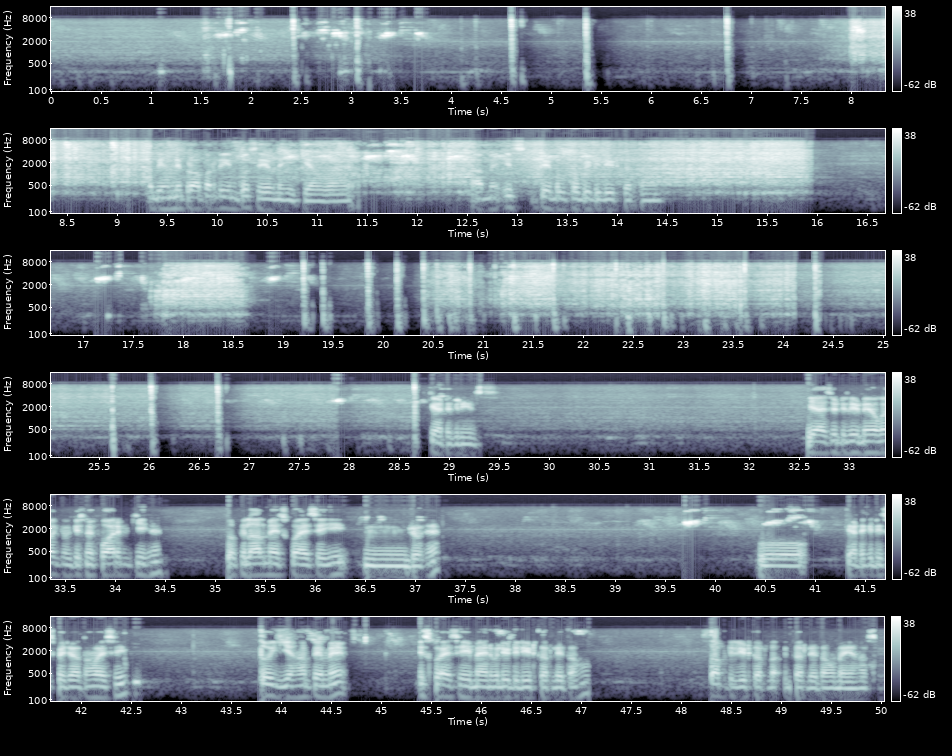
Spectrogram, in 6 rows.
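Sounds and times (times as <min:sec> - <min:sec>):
loud rushing noise: 0:07.8 - 0:16.2, 0:20.4 - 0:28.8.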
